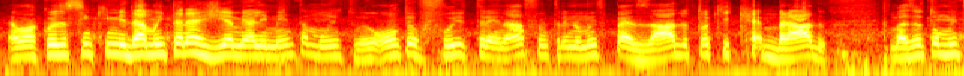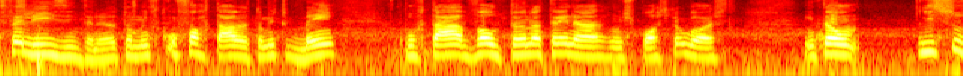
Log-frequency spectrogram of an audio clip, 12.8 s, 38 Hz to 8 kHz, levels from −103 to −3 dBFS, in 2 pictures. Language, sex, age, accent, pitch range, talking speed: Portuguese, male, 20-39, Brazilian, 140-185 Hz, 245 wpm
